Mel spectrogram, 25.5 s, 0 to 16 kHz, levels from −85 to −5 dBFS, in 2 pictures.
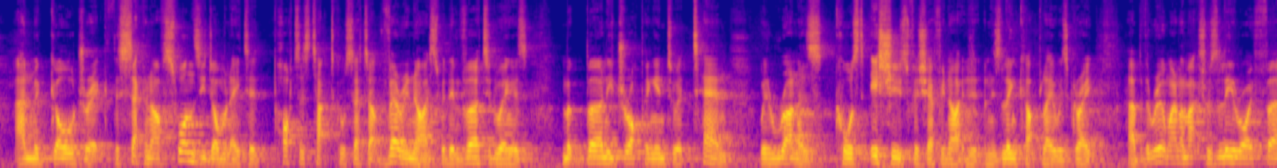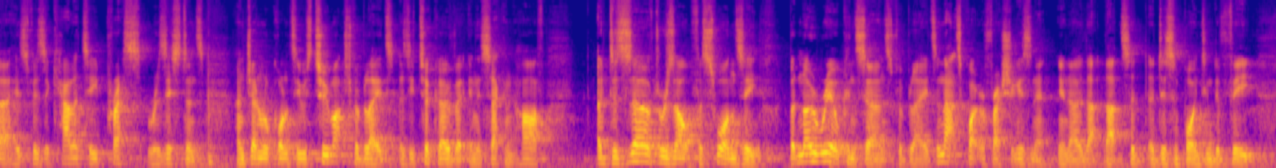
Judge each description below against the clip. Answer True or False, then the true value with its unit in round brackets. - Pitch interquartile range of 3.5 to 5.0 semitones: False (2.7 semitones)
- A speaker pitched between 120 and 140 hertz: False (110 Hz)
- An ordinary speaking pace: False (210 wpm)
